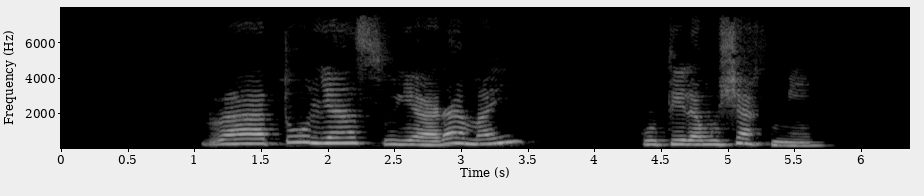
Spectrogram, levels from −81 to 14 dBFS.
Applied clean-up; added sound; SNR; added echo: none; none; none; none.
